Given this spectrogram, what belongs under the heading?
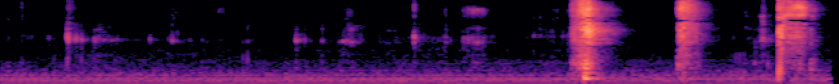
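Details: Cat sneezing: three short, sharp, hissy bursts in quick succession after quiet rustling, a run of small sneezes.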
